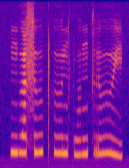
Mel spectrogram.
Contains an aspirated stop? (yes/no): yes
